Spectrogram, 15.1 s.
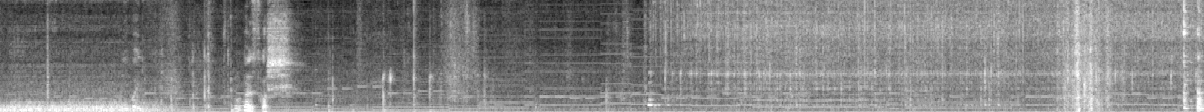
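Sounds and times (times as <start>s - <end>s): pieces rattling in pan: 8.1s - 15.0s
vegetables sizzling in oil: 8.1s - 15.0s.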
